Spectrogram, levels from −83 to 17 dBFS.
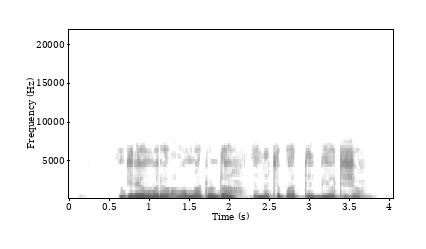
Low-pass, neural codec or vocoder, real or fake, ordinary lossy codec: none; codec, 16 kHz, 16 kbps, FunCodec, trained on Chinese and English, 50 frames a second; fake; none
